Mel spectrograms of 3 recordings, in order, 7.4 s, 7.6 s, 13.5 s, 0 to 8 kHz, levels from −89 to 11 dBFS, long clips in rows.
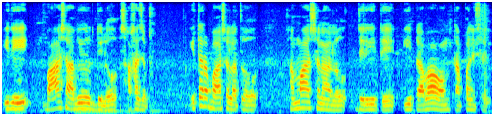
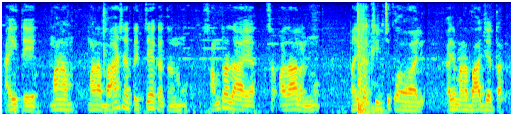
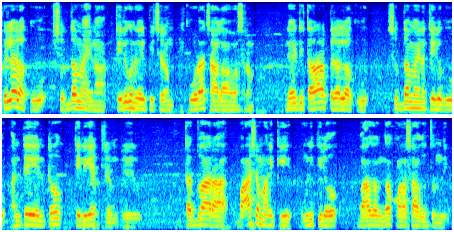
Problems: background sounds at intervals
